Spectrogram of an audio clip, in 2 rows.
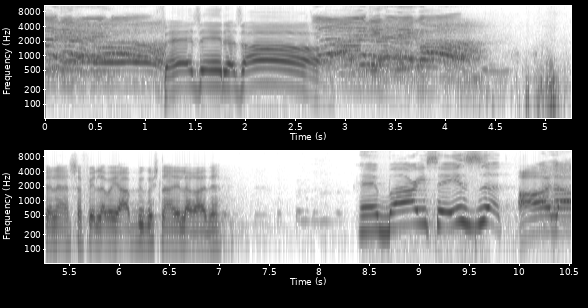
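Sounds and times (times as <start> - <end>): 
crowd chanting religious slogans in praise of Ala Hazrat: 0.0 - 1.2, 2.7 - 4.5
speech: 1.2 - 4.0, 5.3 - 7.2, 8.4 - 10.5.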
